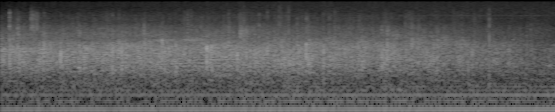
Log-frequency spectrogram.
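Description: A church congregation claps steadily for several seconds, a dense, even applause with no voices over it and a constant low hum beneath.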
